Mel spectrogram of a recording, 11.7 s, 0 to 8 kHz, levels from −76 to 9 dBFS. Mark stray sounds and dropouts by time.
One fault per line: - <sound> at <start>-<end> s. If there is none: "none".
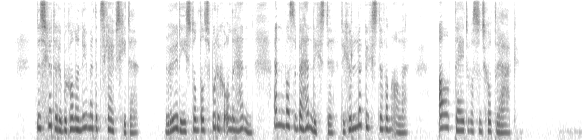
none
